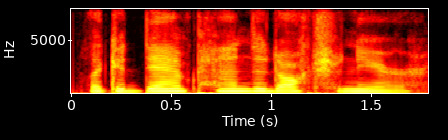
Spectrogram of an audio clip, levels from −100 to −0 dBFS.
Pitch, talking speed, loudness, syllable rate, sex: 210 Hz, 170 wpm, -18 LUFS, 5.2 syllables/s, female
